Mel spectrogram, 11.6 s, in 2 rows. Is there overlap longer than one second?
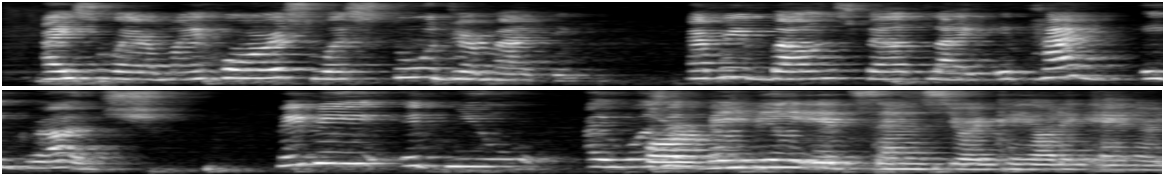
Yes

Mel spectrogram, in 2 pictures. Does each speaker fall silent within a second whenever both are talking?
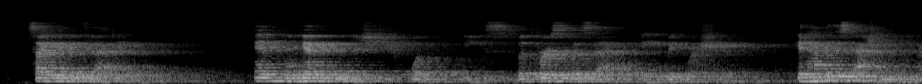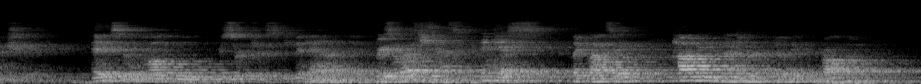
No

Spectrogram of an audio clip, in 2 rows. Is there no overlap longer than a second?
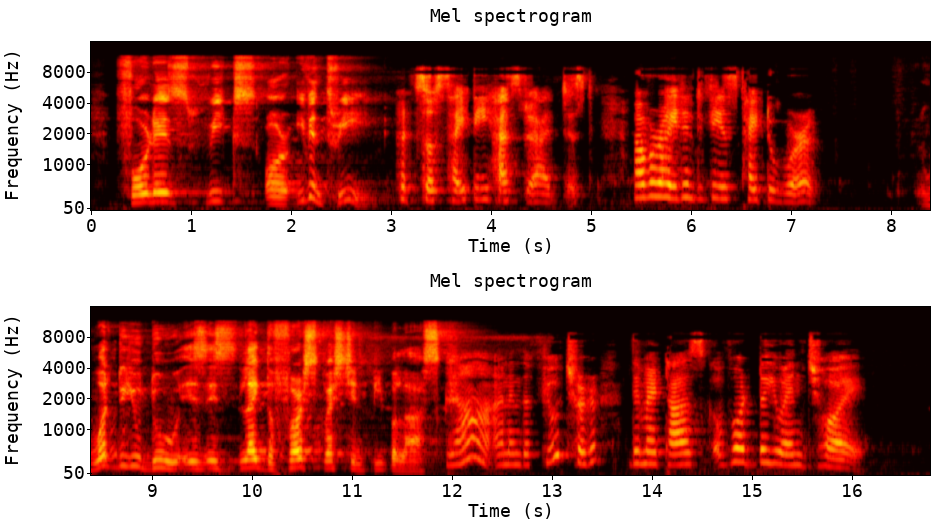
Yes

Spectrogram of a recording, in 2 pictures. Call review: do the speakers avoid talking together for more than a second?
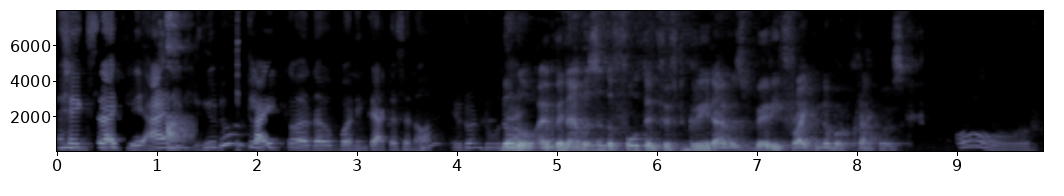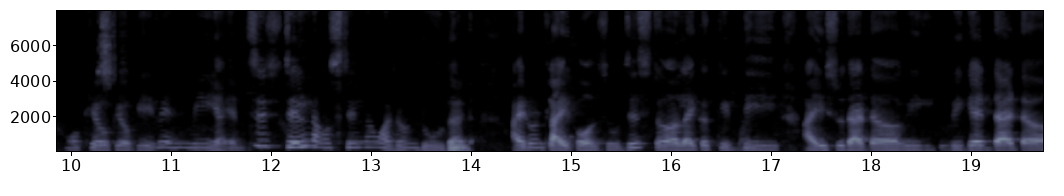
Yes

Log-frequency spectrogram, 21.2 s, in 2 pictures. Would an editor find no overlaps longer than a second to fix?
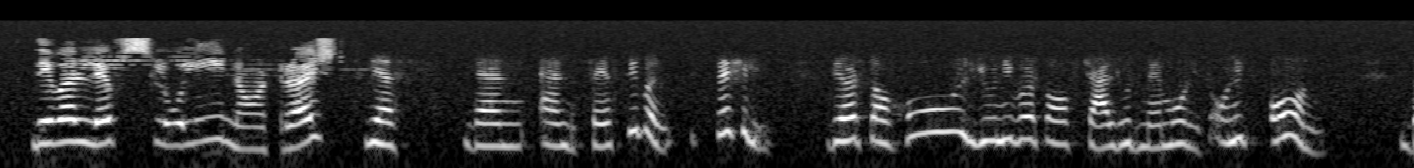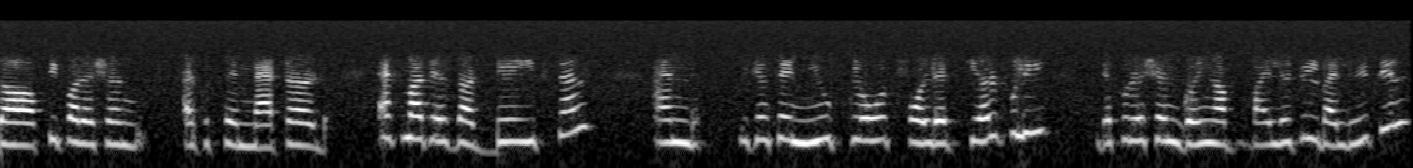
Yes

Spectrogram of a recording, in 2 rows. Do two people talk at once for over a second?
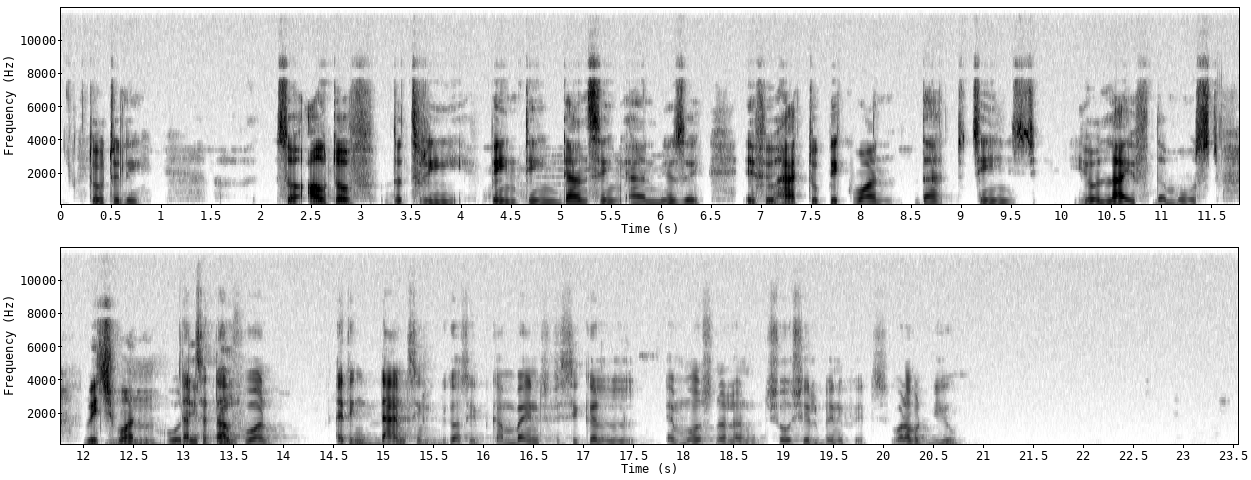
Yes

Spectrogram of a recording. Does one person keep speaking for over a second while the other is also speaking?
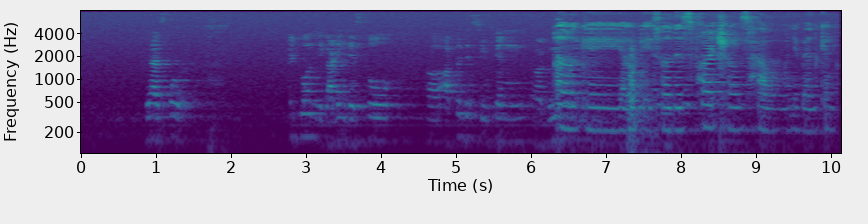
Yes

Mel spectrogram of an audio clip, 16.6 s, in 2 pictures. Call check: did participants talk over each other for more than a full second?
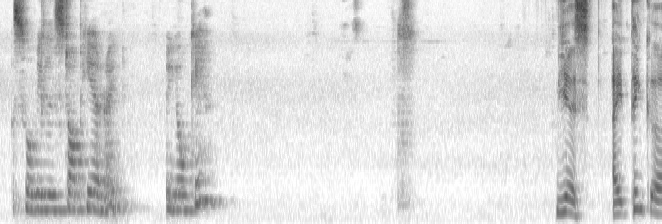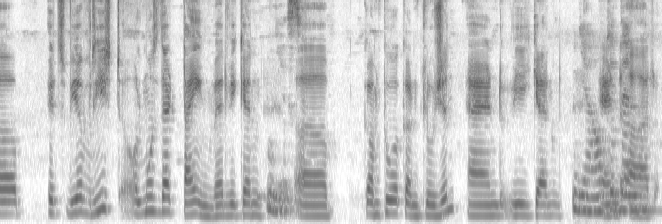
No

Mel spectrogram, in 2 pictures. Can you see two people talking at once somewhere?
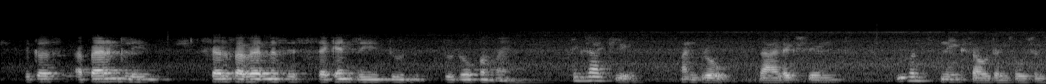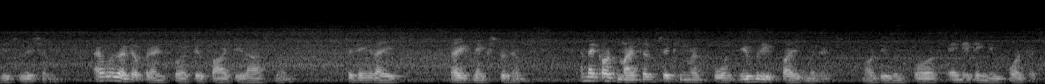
No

